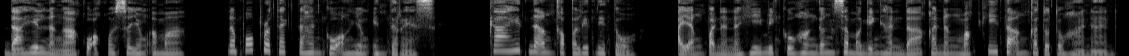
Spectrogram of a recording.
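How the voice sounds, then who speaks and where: A woman acts out an earnest male lawyer in an audio drama. The delivery is measured, formal and authoritative, in a lowish female register with a close, dry sound. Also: expressive, darkish tone, no room sound, lightly acted. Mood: calm, reassuring. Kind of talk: Tagalog audio drama dialogue.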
